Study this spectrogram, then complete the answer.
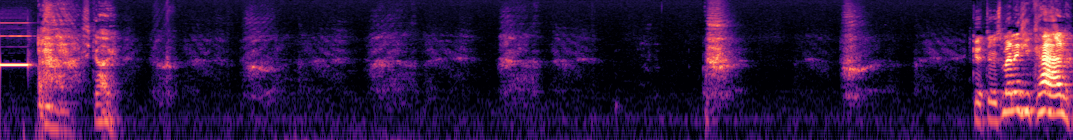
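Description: A man breathes hard while exercising.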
